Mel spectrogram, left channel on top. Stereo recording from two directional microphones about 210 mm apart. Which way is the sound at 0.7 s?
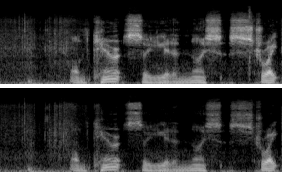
Centre (ahead or behind).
